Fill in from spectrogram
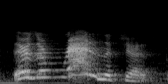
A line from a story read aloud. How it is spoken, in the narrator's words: cried the troll woman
